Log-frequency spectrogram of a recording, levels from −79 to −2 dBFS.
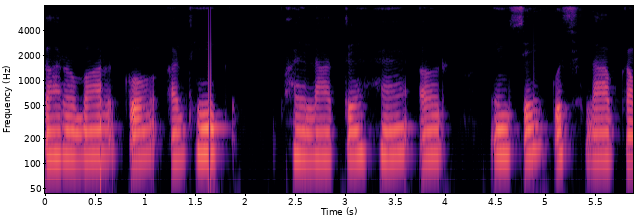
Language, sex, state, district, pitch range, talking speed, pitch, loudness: Hindi, male, Bihar, Bhagalpur, 120-130 Hz, 100 wpm, 125 Hz, -33 LUFS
